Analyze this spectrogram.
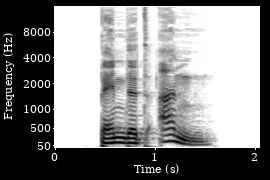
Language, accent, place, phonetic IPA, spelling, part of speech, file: German, Germany, Berlin, [ˌbɛndət ˈan], bändet an, verb, De-bändet an.ogg
- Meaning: second-person plural subjunctive II of anbinden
